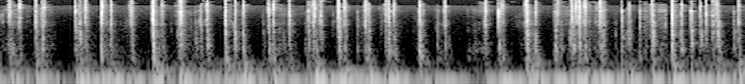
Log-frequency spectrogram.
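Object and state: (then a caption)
Plastic computer keyboard being typed on. Fingertips with long nails tap quickly across the keys of a full-size plastic computer keyboard with color-changing backlit keys and a hollow body. The result is a rapid, uneven stream of light, bright clicks over a steady low hum.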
